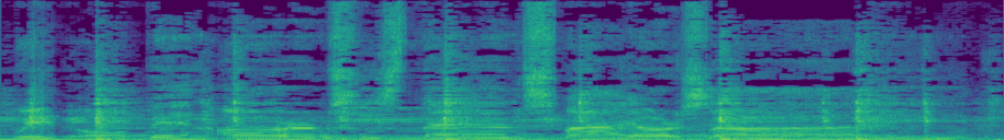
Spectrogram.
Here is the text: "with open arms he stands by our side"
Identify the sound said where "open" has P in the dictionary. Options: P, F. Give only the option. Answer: P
